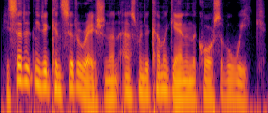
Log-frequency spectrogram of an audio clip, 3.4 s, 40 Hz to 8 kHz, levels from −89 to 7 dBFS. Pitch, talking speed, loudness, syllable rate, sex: 105 Hz, 305 wpm, -17 LUFS, 7.7 syllables/s, male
